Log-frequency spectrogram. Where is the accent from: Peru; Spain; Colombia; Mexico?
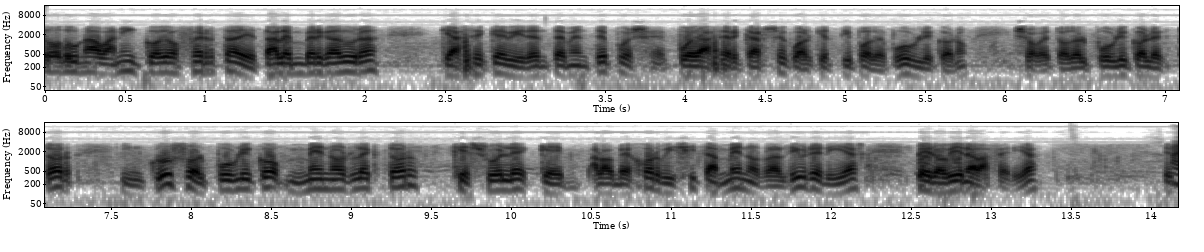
Spain; Albacete, Castilla-La Mancha; born there; now in Madrid, Spain; yo soy nacido en Albacete, uh-huh, soy albaceteño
